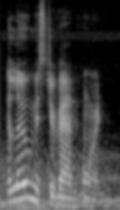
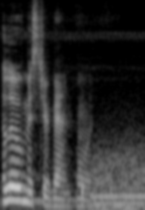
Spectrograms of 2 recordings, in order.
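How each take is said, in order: First: It is said in a normal speaking voice. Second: It is said in a cold, menacing put-on voice.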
